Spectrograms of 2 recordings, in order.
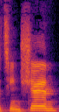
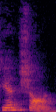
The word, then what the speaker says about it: Tian Shan: western group ranging across the Tinshen I hope I'm pronouncing these right. Tenshan Tenshan ranging across the Tian Shan Pamir and Trans Himalayan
